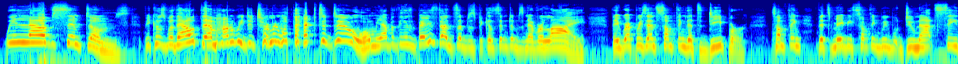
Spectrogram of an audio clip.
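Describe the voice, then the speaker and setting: An older woman with a raspy voice from a cold, teaching homeopathy in an animated, emphatic casual talk, often repeating her points. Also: high voice. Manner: animated and emphatic, repeats phrases, talks to viewers as friends. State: hoarse from a cold. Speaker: homeopathy teacher hosting her own channel.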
